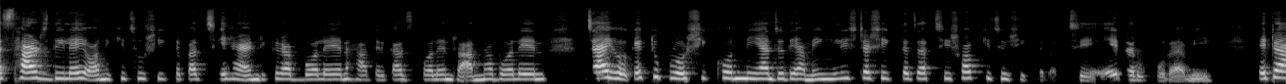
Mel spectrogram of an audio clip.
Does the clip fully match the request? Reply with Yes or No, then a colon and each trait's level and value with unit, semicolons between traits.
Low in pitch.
No: very high, 255 Hz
